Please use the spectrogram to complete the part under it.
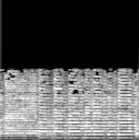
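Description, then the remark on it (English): A loud car horn on a roadway plays a song tune, its brassy sustained blasts shifting pitch from note to note without pause. Nobody speaks. “it's the return of the Baby Shark theme song. Those honking horns are taking over the roadways.”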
